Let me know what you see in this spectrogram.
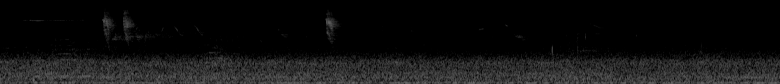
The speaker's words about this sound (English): There's loads of birds chasing birds this morning. I say chasing, I mean trying to attract.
